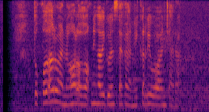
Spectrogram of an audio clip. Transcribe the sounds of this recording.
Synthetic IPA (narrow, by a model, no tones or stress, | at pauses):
t̪ukʊlɔɾwanaɔlɔɦɔk̚niŋaliɡunst̪ɛfanikərdiwawaɲt͡ʃaɾa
